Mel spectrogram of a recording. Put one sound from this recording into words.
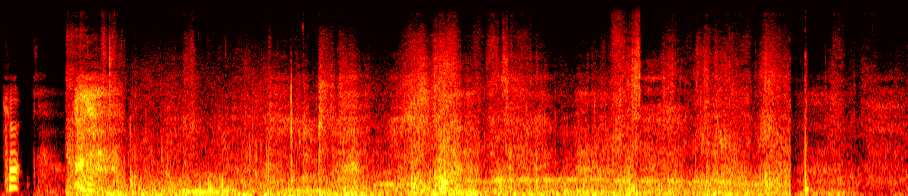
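Snow crunches and thumps close by.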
